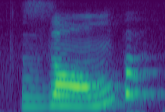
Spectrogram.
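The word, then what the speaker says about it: ząb: або оносове всередині слів вона промовляється як он або ом залежно від наступної приголосної зомб зуб сонд суд о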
